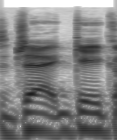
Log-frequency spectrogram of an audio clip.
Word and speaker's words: Jac3dG33k: For those that know me as Jack Geek on Instagram. And if you don't know me yet, it's spelled J-A-C-3-D-G-3-3-K.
